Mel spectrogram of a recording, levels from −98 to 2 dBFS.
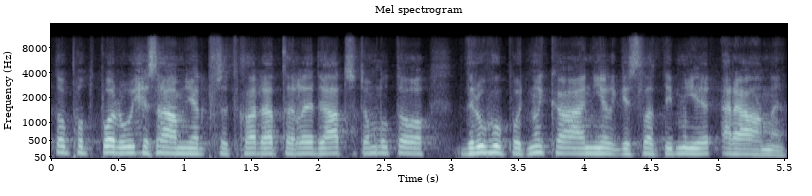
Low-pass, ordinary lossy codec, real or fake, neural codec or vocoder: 10.8 kHz; Opus, 64 kbps; fake; codec, 16 kHz in and 24 kHz out, 0.6 kbps, FocalCodec, streaming, 2048 codes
